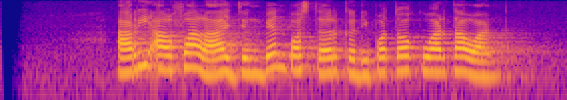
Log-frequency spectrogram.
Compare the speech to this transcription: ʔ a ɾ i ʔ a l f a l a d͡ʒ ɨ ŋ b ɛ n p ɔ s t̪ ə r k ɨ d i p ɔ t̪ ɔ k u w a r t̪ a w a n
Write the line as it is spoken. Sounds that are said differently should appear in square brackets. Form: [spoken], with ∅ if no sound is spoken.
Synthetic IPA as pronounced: ʔ a ɾ i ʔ a l f a l a d͡ʒ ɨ ŋ b ɛ n p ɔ s t̪ ə r k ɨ d i p ɔ t̪ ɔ k u w a r t̪ a w a n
